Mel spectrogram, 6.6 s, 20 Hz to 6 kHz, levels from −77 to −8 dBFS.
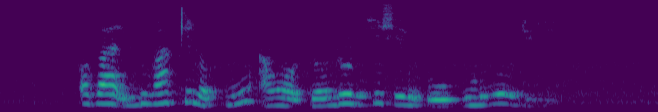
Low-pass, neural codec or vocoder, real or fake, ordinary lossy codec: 5.4 kHz; codec, 16 kHz, 8 kbps, FreqCodec, smaller model; fake; AAC, 24 kbps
